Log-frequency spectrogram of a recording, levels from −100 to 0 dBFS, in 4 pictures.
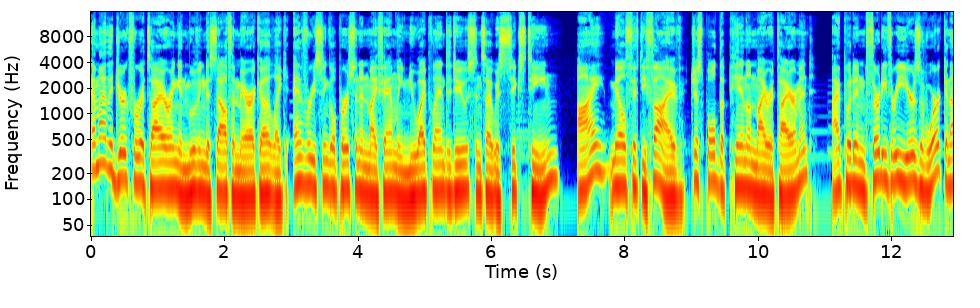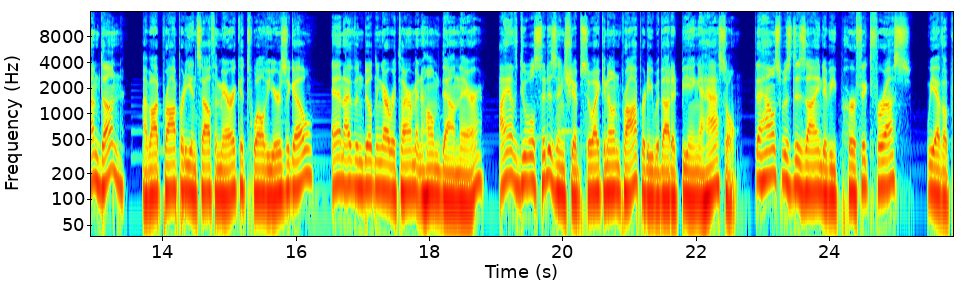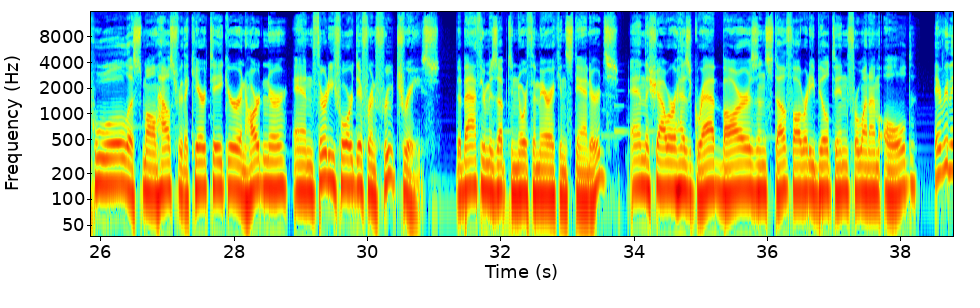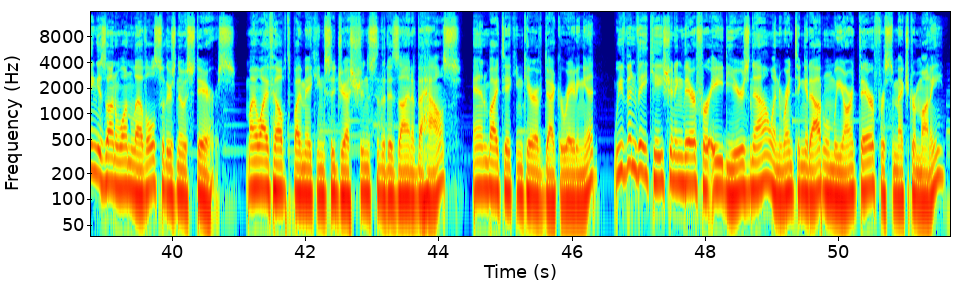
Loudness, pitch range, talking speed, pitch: -19 LUFS, 110-140 Hz, 205 wpm, 125 Hz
